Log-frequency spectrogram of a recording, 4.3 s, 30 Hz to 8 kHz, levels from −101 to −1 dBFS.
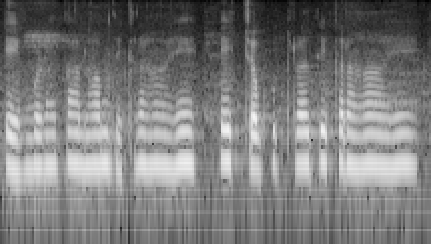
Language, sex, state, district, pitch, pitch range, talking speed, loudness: Hindi, female, Bihar, Vaishali, 190 Hz, 185-195 Hz, 155 wpm, -19 LUFS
